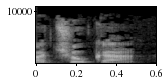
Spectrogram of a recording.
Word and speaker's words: Pachuca: allá en aquel fuego a chuck a así es como se pronuncia diciendo yo no puedo ver cómo es que se deletrea pachuca con una h nosotros no nosotros no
